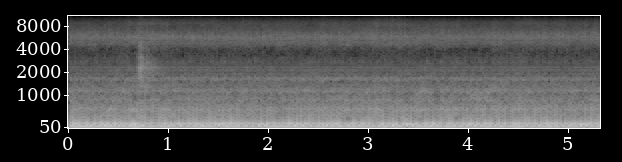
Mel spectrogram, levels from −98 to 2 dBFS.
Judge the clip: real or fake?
fake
